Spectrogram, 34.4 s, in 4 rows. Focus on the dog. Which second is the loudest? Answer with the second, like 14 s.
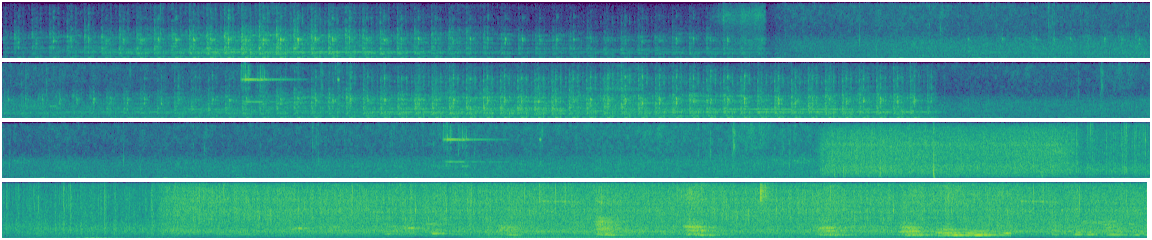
33 s.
